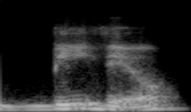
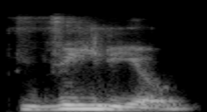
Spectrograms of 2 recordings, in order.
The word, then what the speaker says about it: video: pronounce the same right so if you pronounce the V in English like you do in in Spanish you pronounce like V vaka okay so the same thing in English here we wouldn't say video you would say video and there are many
